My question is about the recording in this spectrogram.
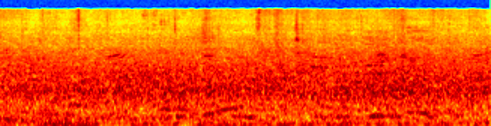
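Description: Busy street ambience: passers-by talking, a low traffic rumble and birds cooing, all at a steady level.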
